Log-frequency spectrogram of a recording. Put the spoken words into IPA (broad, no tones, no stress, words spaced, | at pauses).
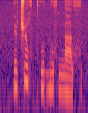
ɪʈ͡ʂœ̃xʷ kʷʰœɡ͡bʊxʷŋaxʷ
